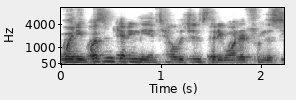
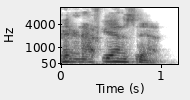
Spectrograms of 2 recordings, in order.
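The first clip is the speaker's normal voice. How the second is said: soft, hushed half-whisper with no voice; 3 dB quieter than usual. Recounting running into a man in the hall after weeks away: retelling a half-whisper. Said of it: "And he whispers".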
